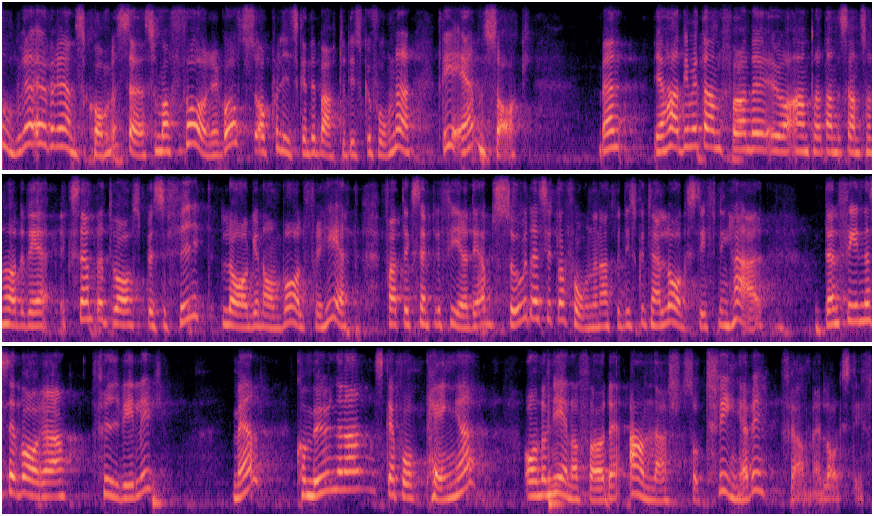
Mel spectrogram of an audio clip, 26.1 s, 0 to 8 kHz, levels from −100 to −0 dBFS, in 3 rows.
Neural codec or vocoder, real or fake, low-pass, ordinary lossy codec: codec, 24 kHz, 6 kbps, HILCodec; fake; 7.2 kHz; Opus, 16 kbps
